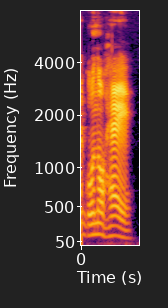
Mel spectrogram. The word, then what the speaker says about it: gonorrhoeae: Neisseria gonorrhoeae, que causa a gonorreia. Aqui a penúltima sílaba tem o ditongo OE, pronunciado como E, e portanto precisa ter o acento.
